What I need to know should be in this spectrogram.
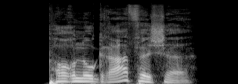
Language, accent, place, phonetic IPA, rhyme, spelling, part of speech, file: German, Germany, Berlin, [ˌpɔʁnoˈɡʁaːfɪʃə], -aːfɪʃə, pornografische, adjective, De-pornografische.ogg
- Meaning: inflection of pornografisch: 1. strong/mixed nominative/accusative feminine singular 2. strong nominative/accusative plural 3. weak nominative all-gender singular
